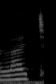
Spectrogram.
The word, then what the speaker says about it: liked: I mean I thought e d ended I d e d after k would be pronounced d but it should be pronounced t. So I should I should say I liked it instead of I liked it.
